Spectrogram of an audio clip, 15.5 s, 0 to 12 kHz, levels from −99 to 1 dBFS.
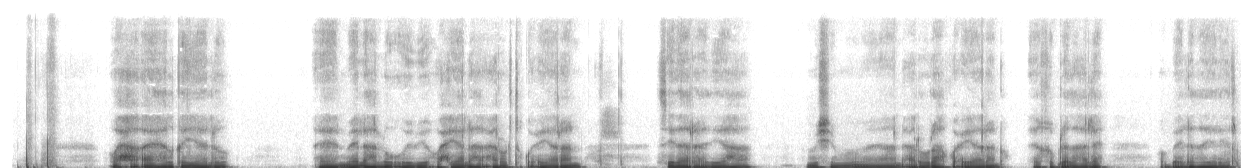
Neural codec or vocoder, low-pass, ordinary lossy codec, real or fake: none; 10.8 kHz; AAC, 64 kbps; real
